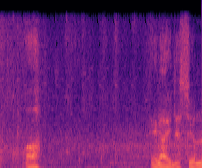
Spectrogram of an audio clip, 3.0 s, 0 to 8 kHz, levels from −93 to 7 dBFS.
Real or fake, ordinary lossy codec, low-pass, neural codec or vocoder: fake; none; 7.2 kHz; codec, 16 kHz in and 24 kHz out, 1 kbps, XY-Tokenizer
